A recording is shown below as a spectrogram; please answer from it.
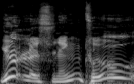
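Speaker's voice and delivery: radio-announcer voice. Retelling how a radio show opens: imitating deep-voiced announcer. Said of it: "the deep voice guy".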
